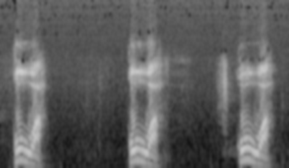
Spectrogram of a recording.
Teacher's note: The first letter is the deep K sound, which we write as Q.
